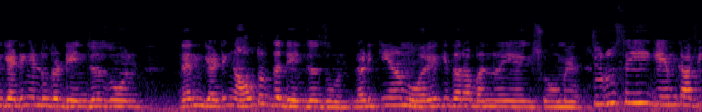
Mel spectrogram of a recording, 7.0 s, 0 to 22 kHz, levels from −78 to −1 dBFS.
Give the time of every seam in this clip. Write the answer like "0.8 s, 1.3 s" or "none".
5.9 s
